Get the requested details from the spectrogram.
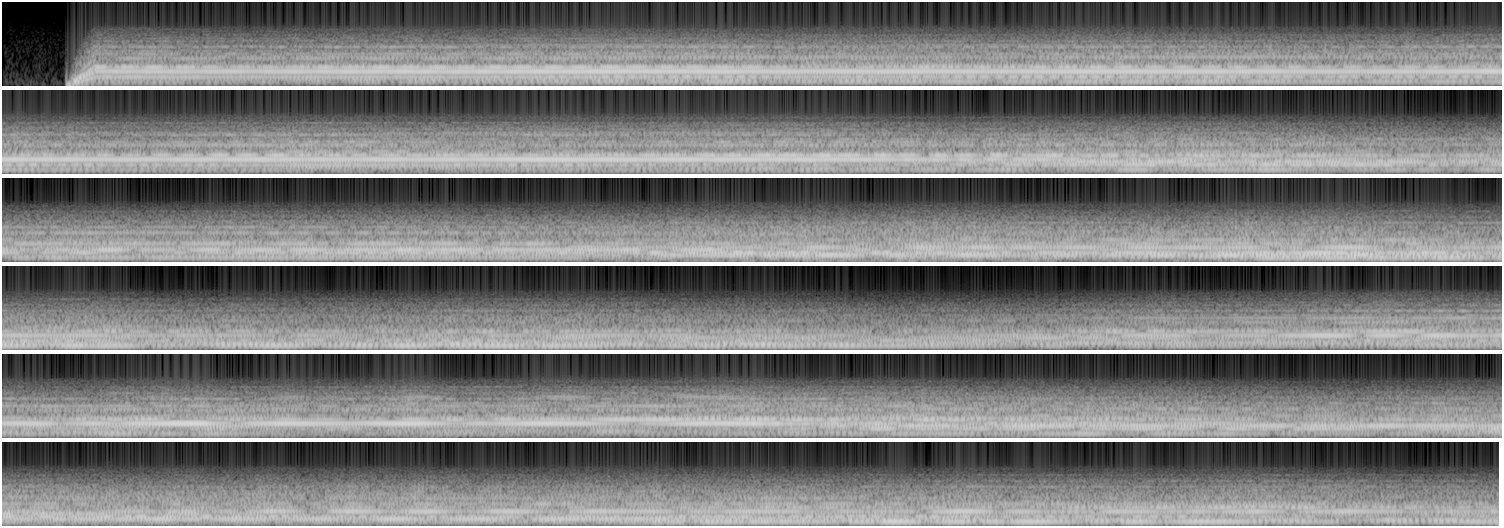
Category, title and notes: Music > Other
Stepping out into a world you hardly recognize.
lofi, tape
